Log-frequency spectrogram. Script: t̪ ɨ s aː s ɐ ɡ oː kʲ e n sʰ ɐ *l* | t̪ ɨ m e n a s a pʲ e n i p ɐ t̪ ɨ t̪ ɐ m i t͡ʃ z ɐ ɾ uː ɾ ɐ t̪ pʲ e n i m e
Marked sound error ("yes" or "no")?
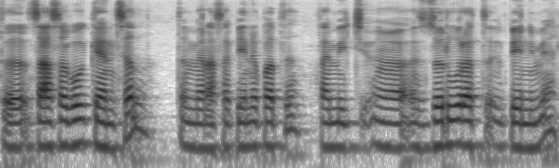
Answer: no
